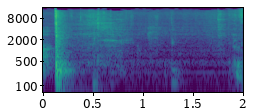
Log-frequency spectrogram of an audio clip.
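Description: Wood-mounted rubber stamp pressed down hard on paper on a desk: one sharp knock just after the start, then a couple of faint taps. The stamp is being stamped off on scrap to blot away some of its ink and lighten the image.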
